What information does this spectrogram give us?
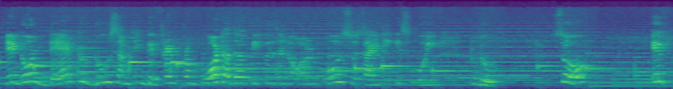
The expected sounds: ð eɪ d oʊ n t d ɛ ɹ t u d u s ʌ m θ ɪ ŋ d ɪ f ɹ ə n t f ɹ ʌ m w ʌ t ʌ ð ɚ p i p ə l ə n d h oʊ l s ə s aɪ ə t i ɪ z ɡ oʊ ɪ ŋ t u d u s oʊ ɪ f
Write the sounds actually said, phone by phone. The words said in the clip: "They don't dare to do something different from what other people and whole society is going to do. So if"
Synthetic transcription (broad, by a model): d eɪ d oʊ n t d ɛ ɹ t u d u s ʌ m t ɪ ŋ d ɪ f ɹ ə n t f ɹ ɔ m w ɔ t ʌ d ɚ p i p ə l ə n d h oʊ l s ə s aɪ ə t i ɪ z ɡ oʊ ɪ ŋ t u d u s oʊ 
